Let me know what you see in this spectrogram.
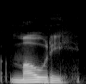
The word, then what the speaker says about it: Māori: Māori. M-A-O-R-I. If you were to say how it's spelled, it's like Maori or Māori. – Gotcha, Māori. – You kind of roll that R.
